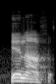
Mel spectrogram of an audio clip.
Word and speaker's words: enough: ENOUGH, এনাফ, এই শব্দেও GH এর উচ্চারণ ফর মতো। তো এখানে হবে এনাফ, এনাফ।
